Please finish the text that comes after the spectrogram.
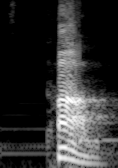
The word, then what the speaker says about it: স্থান: 43 মূল শব্দ স্থান সঠিক এবং শুদ্ধ উচ্চারণ হল স্থান দন্তন ন এর নিচে একটি অসন্ত দিয়ে উচ্চারণ করতে হয় এবারে 44 মূল শব্দ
